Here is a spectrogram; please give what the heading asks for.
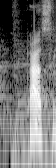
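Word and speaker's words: pestle: पैसल में टी जो है वो साइलेंट हो जाएगा।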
